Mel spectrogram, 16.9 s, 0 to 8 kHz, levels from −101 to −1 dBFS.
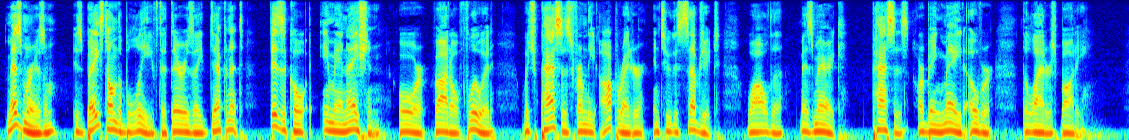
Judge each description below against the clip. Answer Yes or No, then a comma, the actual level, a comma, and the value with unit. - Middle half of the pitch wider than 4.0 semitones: No, average, 3.7 semitones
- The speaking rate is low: Yes, slow, 125 wpm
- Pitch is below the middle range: Yes, low, 115 Hz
